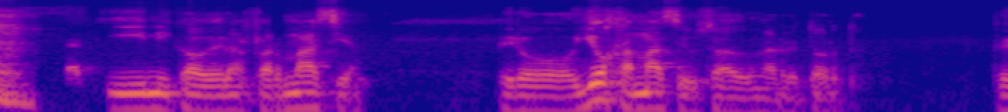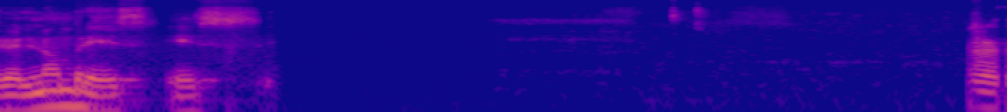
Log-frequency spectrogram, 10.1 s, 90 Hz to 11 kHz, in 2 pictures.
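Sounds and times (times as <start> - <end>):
man speaking: 0.0 - 1.9, 2.6 - 4.3, 5.0 - 6.5.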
